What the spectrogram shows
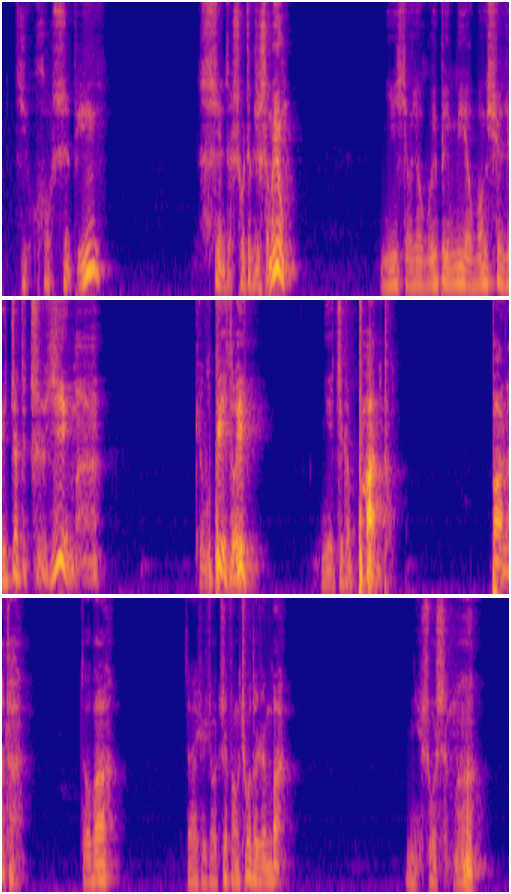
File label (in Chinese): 粗鲁的声线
